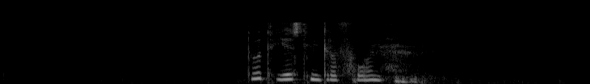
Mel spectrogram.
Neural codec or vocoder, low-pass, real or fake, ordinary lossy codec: codec, 16 kHz, 2 kbps, FunCodec, trained on LibriTTS, 25 frames a second; 7.2 kHz; fake; MP3, 32 kbps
